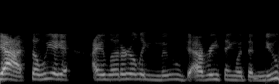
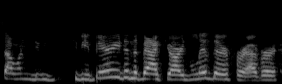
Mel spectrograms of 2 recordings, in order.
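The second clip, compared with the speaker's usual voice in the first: normal talking voice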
